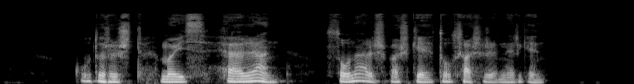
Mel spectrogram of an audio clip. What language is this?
Mari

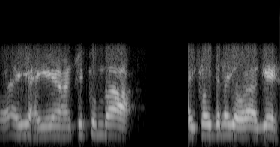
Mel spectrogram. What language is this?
Manipuri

